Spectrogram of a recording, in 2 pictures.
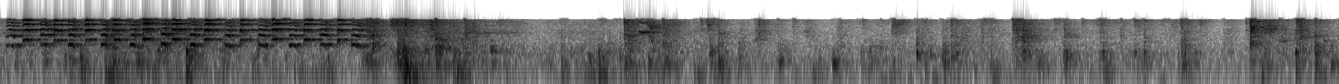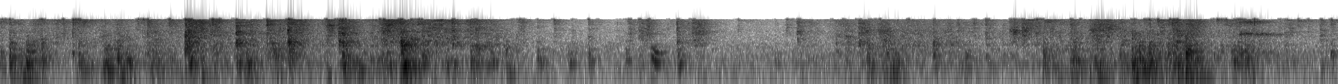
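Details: Three pet ferrets jumping about at playtime: a quick burst of high, harmonic squeaks opens the recording, then gives way to constant scuffling, tapping and rustling as the animals play indoors.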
